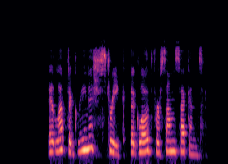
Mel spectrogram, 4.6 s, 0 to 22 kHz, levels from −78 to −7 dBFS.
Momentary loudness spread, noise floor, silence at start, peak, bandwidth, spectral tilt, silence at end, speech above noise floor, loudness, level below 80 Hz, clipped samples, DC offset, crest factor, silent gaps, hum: 15 LU; under -90 dBFS; 0.95 s; -8 dBFS; 8 kHz; -4 dB/octave; 0.55 s; over 65 dB; -25 LUFS; -72 dBFS; under 0.1%; under 0.1%; 18 dB; 2.54-2.60 s; none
